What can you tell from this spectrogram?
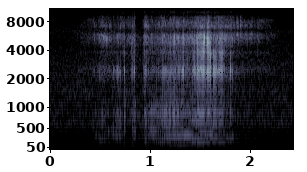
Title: funny man snoring...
